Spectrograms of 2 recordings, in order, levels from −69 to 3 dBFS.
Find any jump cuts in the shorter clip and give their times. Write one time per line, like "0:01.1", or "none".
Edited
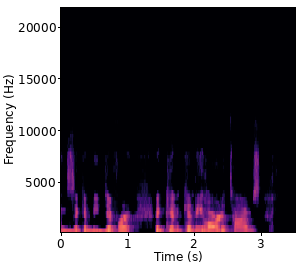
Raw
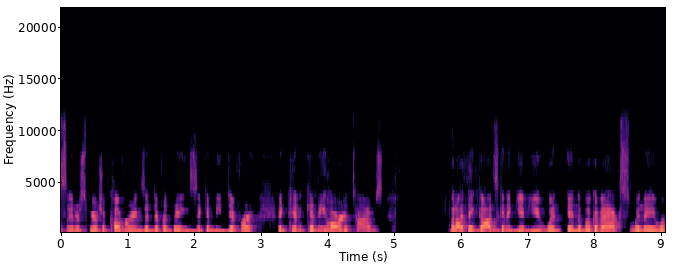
none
